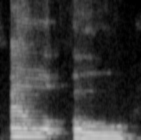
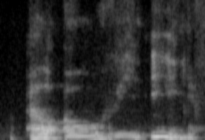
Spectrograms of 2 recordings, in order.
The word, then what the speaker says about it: love: L-O-V-E. L-O-V-E. That's the word love, láska. Pozor na to, často se stává, že tam máme tendenci vyslovovat o. Jo, love, ale není to love, je to love, je to love.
